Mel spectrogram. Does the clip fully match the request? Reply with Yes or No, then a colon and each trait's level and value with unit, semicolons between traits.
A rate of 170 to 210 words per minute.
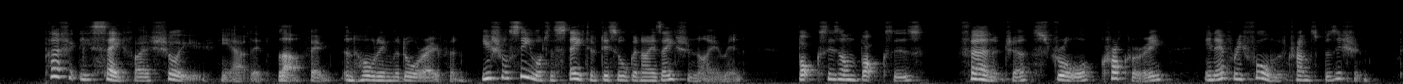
No: average, 150 wpm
